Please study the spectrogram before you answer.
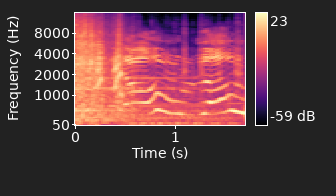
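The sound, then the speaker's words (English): A wall clock, knocked off the wall by a dog, falls and shatters in a short, bright crash of breaking pieces lasting under half a second, followed right away by a voice making a drawn-out, wavering vocal sound. “And now sniffing me and pawing me and knocking me off the wall.”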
